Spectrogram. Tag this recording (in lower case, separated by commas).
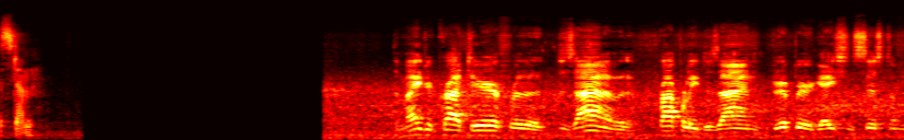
speech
